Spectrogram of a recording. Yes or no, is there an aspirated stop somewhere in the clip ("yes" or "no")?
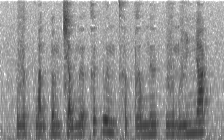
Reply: yes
